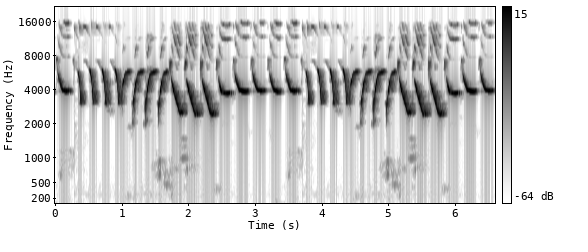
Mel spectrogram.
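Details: Canary singing 'ngerek' as a lure for lazy canaries: two bursts of rapid downward-slurred whistles, each several seconds long, separated by a short pause.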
